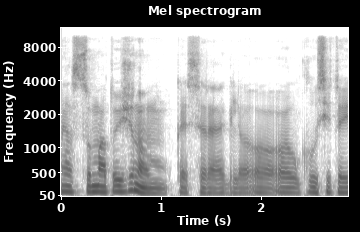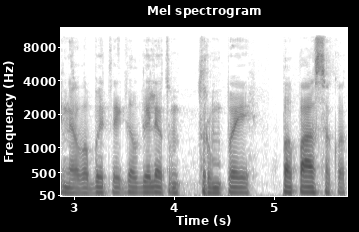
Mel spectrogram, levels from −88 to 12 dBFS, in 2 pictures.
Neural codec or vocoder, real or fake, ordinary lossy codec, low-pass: vocoder, 22.05 kHz, 80 mel bands, Vocos; fake; MP3, 96 kbps; 9.9 kHz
